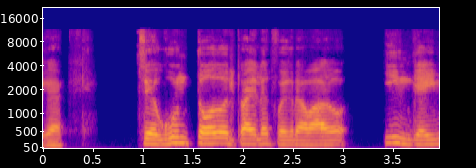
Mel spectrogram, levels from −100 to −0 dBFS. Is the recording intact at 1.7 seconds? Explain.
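Yes, the speech at 1.7 seconds plays through cleanly, with no dropout, click, distortion or other fault at that moment.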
